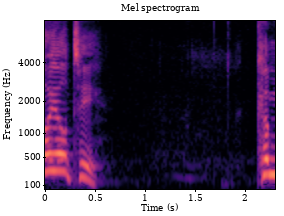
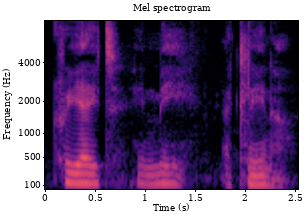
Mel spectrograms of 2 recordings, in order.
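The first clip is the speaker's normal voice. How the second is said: slow, hushed psalm recital; very soft, low plea to God; whispered prayer; 10 semitones lower, 10 dB quieter, slower than usual. Retold or imitated. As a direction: whisper it slowly as a penitent prayer. Recites David's prayer of repentance.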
